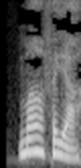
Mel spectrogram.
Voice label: "Mafia", English

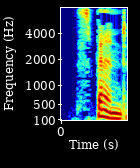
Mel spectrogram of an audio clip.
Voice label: "Spend", English

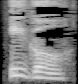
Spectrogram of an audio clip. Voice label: "Eagle" English

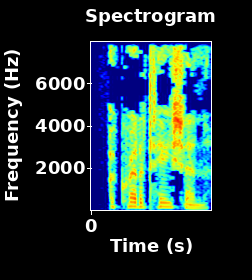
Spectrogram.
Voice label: "Accreditation" English

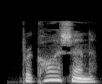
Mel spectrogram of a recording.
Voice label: "Precaution", English

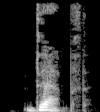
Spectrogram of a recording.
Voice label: "Depth", English

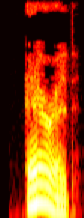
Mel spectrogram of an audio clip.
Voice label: "Arid", English

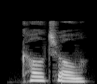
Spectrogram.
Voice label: "Cultural", English

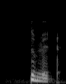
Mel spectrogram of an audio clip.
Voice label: "Amid", English

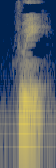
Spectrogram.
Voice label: "Way", English

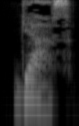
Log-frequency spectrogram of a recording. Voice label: "Gas", English

